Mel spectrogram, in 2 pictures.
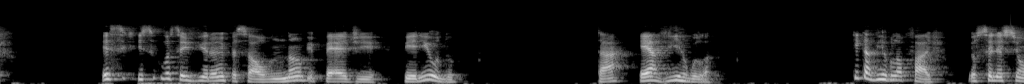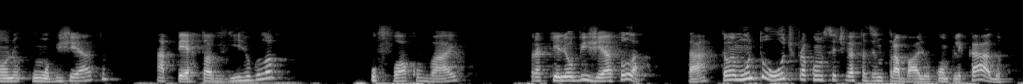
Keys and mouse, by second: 4.5 KP_Decimal, 8.1-11.0 middle drag, 11.0-12.9 right drag, 12.9 KP_Decimal, 18.4-20.4 right drag, 19.5 Tab.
